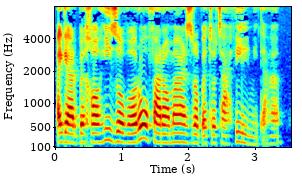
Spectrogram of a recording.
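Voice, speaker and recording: A woman's voice: on the low side, warm tone, close to an everyday voice. A woman reading the lines of an aging, weary male hero in a storybook tale, in a sober, resigned way. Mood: grave.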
